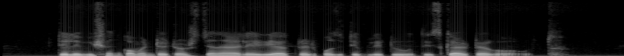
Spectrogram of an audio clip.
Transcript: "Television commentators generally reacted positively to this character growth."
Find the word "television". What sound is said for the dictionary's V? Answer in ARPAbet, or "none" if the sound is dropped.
B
